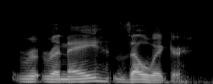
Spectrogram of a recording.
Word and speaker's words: Renee Zellweger: Renee Zellweger.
